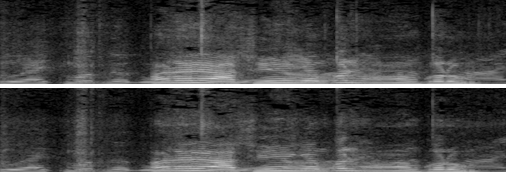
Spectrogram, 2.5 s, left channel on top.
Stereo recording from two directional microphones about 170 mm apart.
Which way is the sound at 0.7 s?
5° right (ahead or behind).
